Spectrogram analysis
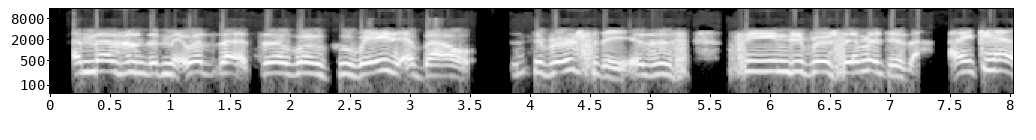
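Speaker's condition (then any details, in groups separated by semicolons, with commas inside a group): Mild cerebral palsy; speech affected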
